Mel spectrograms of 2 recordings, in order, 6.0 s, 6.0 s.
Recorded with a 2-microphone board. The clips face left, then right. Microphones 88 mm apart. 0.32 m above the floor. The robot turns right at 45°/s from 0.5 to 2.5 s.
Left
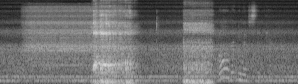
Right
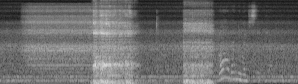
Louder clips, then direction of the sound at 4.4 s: Even; 5° right (ahead or behind).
